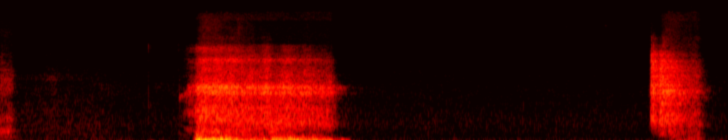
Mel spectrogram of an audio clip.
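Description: One deep, slow breath in and out during a calming exercise, close and soft, followed after a pause by a shorter second breath.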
